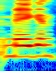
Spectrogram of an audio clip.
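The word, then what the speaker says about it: Magen: You can find me on Instagram at Megan Thurman.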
